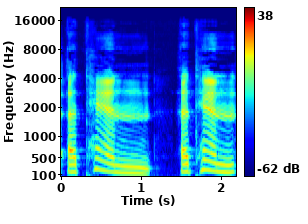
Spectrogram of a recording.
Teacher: 注意前鼻音，舌头得贴上去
